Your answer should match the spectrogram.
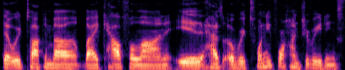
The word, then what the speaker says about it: Calphalon: I was like Calphalon because in my head it's Spanish. It's phonetically, I was about to say, but it's Calphalon, the Calphalon Temp IQ Espresso Temperature Machine.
